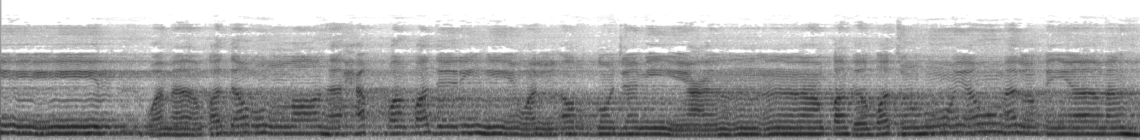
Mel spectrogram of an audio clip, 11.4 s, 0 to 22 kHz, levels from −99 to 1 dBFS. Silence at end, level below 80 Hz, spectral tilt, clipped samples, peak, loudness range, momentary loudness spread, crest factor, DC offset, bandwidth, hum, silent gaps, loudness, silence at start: 0 s; -56 dBFS; -8 dB/octave; under 0.1%; -2 dBFS; 2 LU; 5 LU; 16 dB; under 0.1%; 10 kHz; none; none; -18 LUFS; 0 s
